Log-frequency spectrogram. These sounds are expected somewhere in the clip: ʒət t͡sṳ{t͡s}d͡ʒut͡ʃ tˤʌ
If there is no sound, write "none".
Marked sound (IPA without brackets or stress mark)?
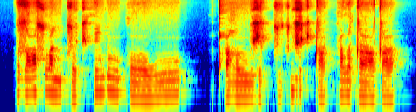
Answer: t͡s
